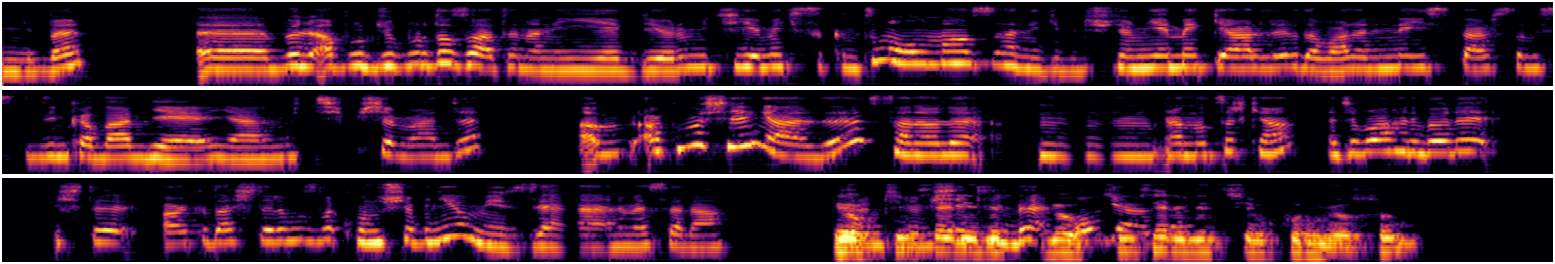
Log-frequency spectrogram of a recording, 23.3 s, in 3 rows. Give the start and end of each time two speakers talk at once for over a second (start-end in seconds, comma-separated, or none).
19.6-21.7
